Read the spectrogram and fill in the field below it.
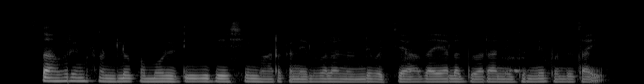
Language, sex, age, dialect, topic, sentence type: Telugu, female, 18-24, Central/Coastal, banking, statement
